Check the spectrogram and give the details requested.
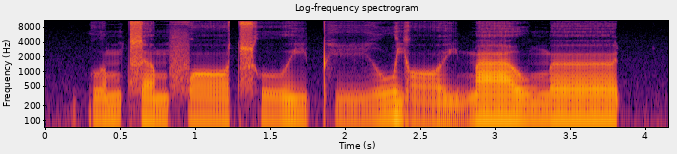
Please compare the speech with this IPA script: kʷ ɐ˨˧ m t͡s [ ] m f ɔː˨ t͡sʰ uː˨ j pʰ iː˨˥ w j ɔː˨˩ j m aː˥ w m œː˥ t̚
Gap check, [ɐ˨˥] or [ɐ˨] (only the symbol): ɐ˨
